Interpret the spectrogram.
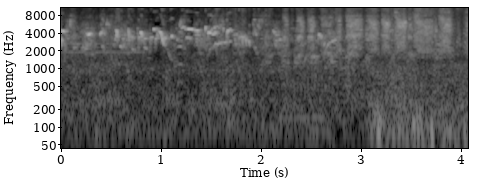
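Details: Several finches in an aviary with a canary call in a loose, irregular run of quick high chirps, about four per second, fading toward the end as a low rumble appears.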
